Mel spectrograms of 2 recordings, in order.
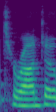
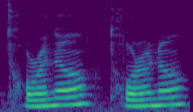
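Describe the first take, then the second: First: Said in the usual way. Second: Toronto with the second T dropped, "Torono"; local Toronto pronunciation. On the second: Shown as a demonstration. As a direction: swallow the middle of Toronto into "Tor'no". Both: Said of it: "People in Toronto pronounce Toronto as".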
